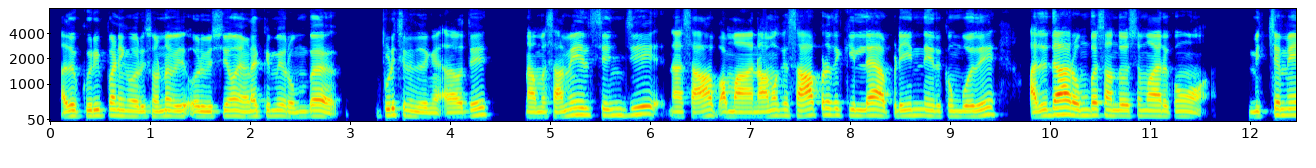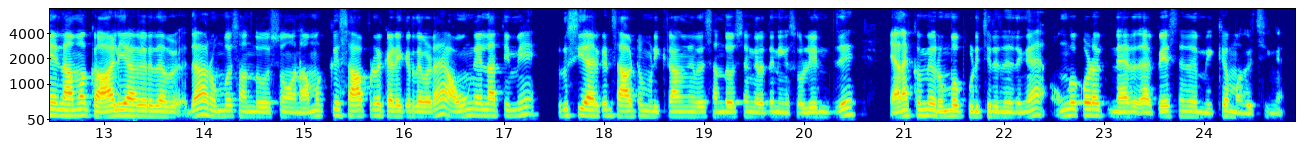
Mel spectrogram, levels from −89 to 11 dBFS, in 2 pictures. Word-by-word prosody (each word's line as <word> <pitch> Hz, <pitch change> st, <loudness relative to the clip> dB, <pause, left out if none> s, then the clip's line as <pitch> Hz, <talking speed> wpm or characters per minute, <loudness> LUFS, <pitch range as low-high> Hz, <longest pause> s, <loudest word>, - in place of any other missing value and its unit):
அதுவும் 150 Hz, -2 st, +1 dB
குறிப்பா 155 Hz, +2 st, +1 dB
நீங்க 140 Hz, -2 st, -2 dB
ஒரு 135 Hz, -, -2 dB
சொன்ன 145 Hz, +2 st, 0 dB, 0.2 s
ஒரு 135 Hz, -, +2 dB
விஷயம், 150 Hz, +3 st, -1 dB
எனக்குமே 145 Hz, +2 st, -2 dB
ரொம்ப 130 Hz, +3 st, -7 dB, 0.7 s
புடுச்சுருந்ததுங்க. 135 Hz, -8 st, 0 dB
அதாவது 125 Hz, +6 st, 0 dB, 0.5 s
நம்ம 125 Hz, 0 st, 0 dB
சமையல் 175 Hz, +7 st, +1 dB
செஞ்சு, 170 Hz, +3 st, 0 dB, 0.3 s
நான் 130 Hz, 0 st, -1 dB
சாப் 150 Hz, +5 st, +4 dB
ஆமா. 130 Hz, 0 st, +3 dB, 0.2 s
நமக்கு 155 Hz, +4 st, +1 dB
சாப்பிட்றதுக்கு 170 Hz, +1 st, +4 dB
இல்ல, 160 Hz, -, +1 dB, 0.2 s
அப்டின்னு 155 Hz, +2 st, -3 dB
இருக்கும்போது 140 Hz, +3 st, -1 dB, 0.5 s
அதுதான் 180 Hz, +7 st, +8 dB
ரொம்ப 160 Hz, +2 st, +1 dB
சந்தோஷமா 150 Hz, 0 st, 0 dB
இருக்கும். 135 Hz, -1 st, -2 dB, 0.6 s
மிச்சமே 165 Hz, +6 st, 0 dB
இல்லாம 160 Hz, +1 st, +3 dB
காலியாகறது 145 Hz, +1 st, +4 dB
வி -, -, -3 dB, 0.2 s
தான் 185 Hz, -, +4 dB
ரொம்ப 145 Hz, +1 st, -5 dB
சந்தோஷம். 130 Hz, -1 st, -5 dB
நமக்கு 145 Hz, +6 st, -5 dB
சாப்பட 150 Hz, +2 st, +2 dB
கிடைக்கிறத 140 Hz, -1 st, -1 dB
விட, -, -, 0 dB, 0.2 s
அவுங்க 150 Hz, +5 st, -3 dB
எல்லாத்தையுமே 155 Hz, +3 st, -3 dB, 0.4 s
ருசியா 165 Hz, 0 st, +2 dB
இருக்குனு 155 Hz, 0 st, -5 dB
சாப்பட்டு 140 Hz, +1 st, +2 dB
முடிக்குறாங்கறது 135 Hz, -1 st, -5 dB
சந்தோஷங்கறதா, 130 Hz, 0 st, -5 dB
நீங்க 120 Hz, -1 st, -9 dB
சொல்லியிருந்து, 125 Hz, +5 st, -4 dB, 0.5 s
எனக்குமே 160 Hz, +2 st, 0 dB
ரொம்ப 145 Hz, +1 st, 0 dB
புடுச்சுருந்ததுங்க. 130 Hz, -1 st, -4 dB, 0.3 s
உங்க 165 Hz, +2 st, -2 dB
கூட, 165 Hz, -1 st, +4 dB, 0.2 s
நே 125 Hz, -, +2 dB, 0.4 s
பேசினது 140 Hz, -1 st, -4 dB
மிக்க 145 Hz, +6 st, -5 dB
மகிழ்ச்சிங்க. 110 Hz, -1 st, -10 dB
145 Hz, 130 wpm, -22 LUFS, 130-160 Hz, 0.7 s, அதுதான்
